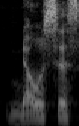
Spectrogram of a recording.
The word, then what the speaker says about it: Gnosis: technical officer at nois Freight by the way nosis is spelled GN o s i s nosis Freight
